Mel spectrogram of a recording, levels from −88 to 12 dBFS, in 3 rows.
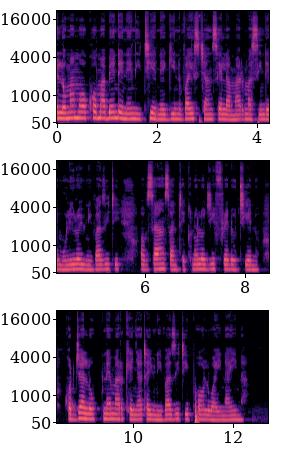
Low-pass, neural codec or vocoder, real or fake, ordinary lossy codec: none; none; real; none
